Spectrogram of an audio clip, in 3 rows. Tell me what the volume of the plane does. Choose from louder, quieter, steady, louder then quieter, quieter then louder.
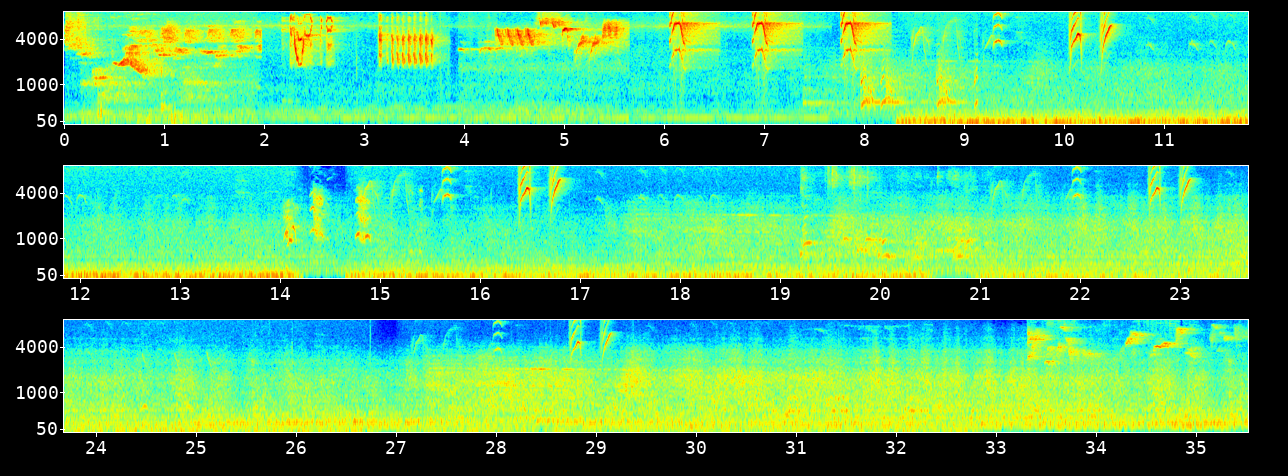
louder.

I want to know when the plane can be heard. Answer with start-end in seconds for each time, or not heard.
0.0-35.4.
